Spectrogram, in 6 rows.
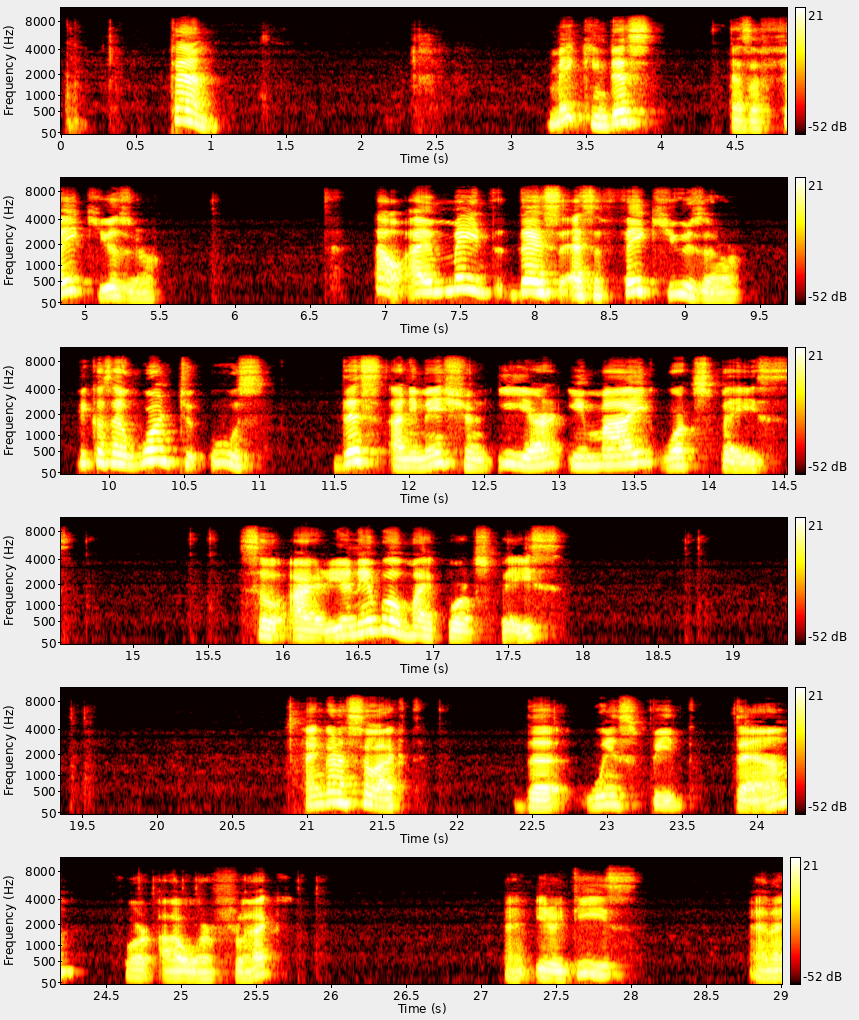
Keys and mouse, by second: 4.2 click, 5.7 click, 12.2 click, 14.4 click, 15.3 click, 17.4-18.7 drag, 19.4-21.9 drag, 22.4 click, 24.9 click.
